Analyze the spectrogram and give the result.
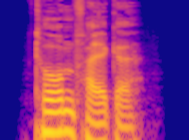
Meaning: kestrel (Falco tinnunculus)
- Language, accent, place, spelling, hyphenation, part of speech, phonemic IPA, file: German, Germany, Berlin, Turmfalke, Turm‧fal‧ke, noun, /ˈtʊrmˌfalkə/, De-Turmfalke.ogg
